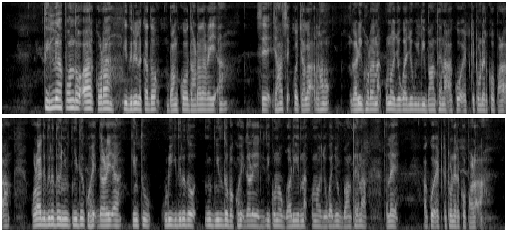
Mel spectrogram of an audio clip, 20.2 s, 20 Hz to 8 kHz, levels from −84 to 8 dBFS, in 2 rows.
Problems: none marked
